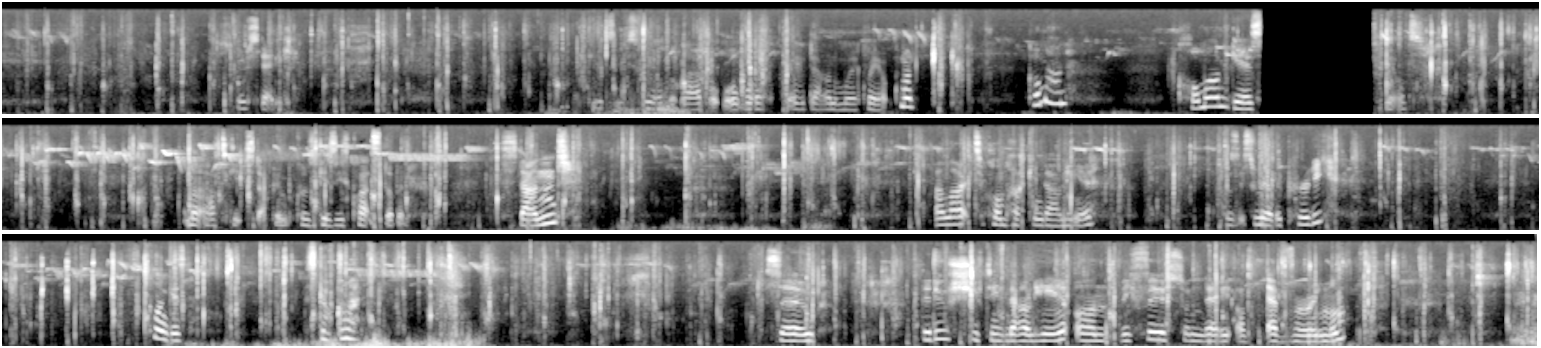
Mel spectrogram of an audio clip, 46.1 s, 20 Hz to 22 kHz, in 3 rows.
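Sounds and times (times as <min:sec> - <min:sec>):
horse hooves clip-clopping: 0:00.0 - 0:09.8, 0:13.8 - 0:46.0
footsteps on dirt track: 0:00.0 - 0:10.0, 0:13.8 - 0:46.0.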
